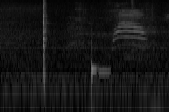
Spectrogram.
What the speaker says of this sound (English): Well, this cat won't be quiet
